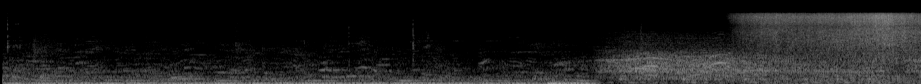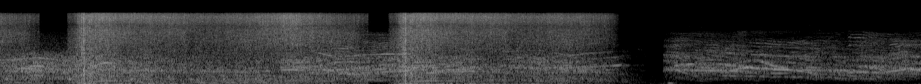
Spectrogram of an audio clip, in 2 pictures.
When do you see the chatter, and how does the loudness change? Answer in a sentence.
You can hear the chatter from 0.0 to 18.3 s, getting louder.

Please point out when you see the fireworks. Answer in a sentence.
You can hear the fireworks from 7.3 to 15.4 s.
